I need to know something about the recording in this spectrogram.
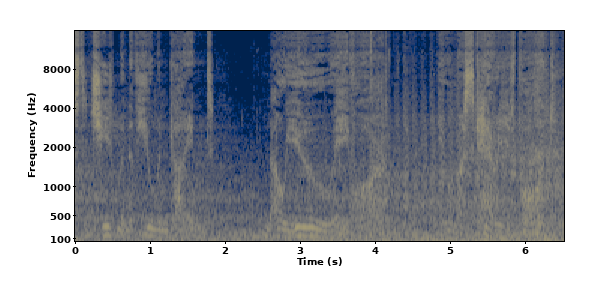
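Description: A man speaks in a deep, slow voice.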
